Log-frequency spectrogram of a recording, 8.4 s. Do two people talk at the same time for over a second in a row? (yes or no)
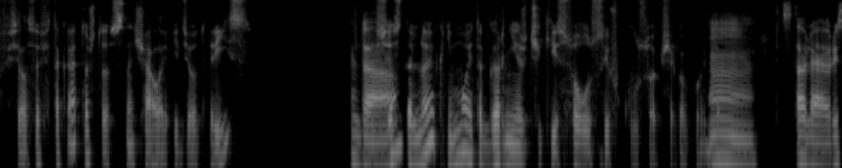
no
